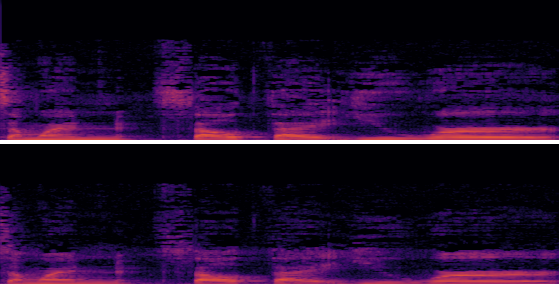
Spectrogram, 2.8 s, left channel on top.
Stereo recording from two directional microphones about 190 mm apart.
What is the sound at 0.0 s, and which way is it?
Speech, 35° left (ahead or behind).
